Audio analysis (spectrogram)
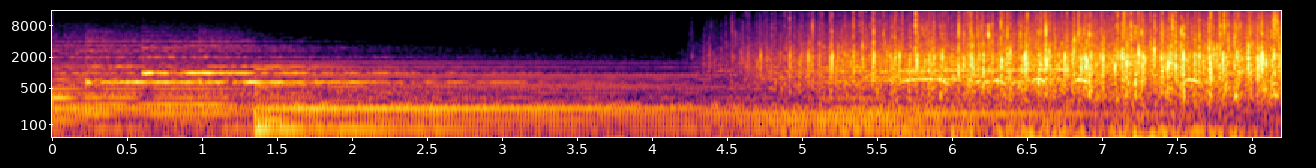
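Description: Music plays at first, then a large crowd at a Mass Effect panel at PAX East 2013 bursts into loud, sustained applause and cheering that swells and keeps going to the end.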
